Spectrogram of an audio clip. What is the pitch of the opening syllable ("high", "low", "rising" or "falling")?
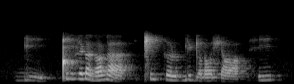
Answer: falling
